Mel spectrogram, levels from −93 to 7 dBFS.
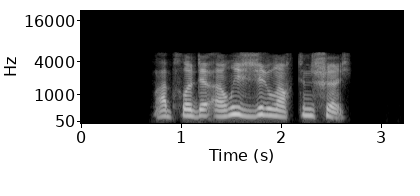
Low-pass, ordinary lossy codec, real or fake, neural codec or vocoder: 5.4 kHz; MP3, 48 kbps; fake; autoencoder, 44.1 kHz, a latent of 192 numbers a frame, MeloTTS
